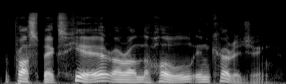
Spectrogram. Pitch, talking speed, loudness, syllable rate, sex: 105 Hz, 165 wpm, -18 LUFS, 5.5 syllables/s, male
